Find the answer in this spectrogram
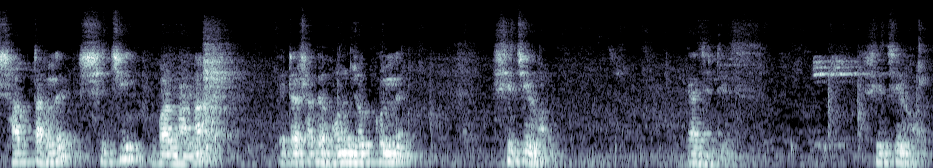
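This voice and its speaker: A man teaching a language lesson, patiently repeating each word and explaining step by step. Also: mid-range voice. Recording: roomy, distant, dull lo-fi audio with faint hiss.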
